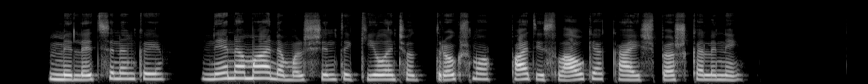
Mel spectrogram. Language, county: Lithuanian, Šiauliai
